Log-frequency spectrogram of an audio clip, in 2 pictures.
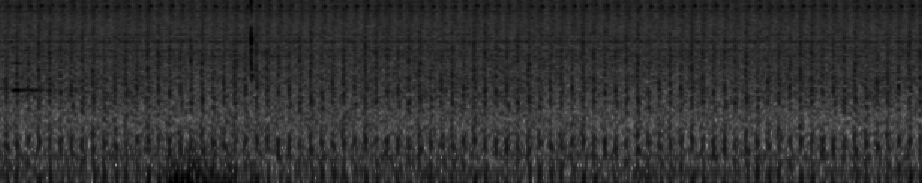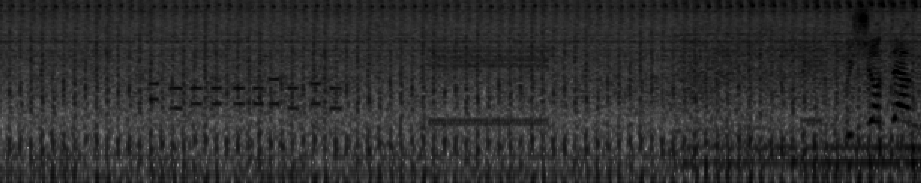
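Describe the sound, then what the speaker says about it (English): Helicopter in the Grand Theft Auto video game under fire, its rotor thumping steadily and loudly throughout, with a burst of gunfire near the start and game music and effects toward the end. "We shut down that chopper for you."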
